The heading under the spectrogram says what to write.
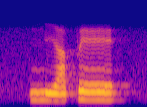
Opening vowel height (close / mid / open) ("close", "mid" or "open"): close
